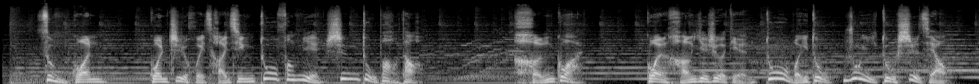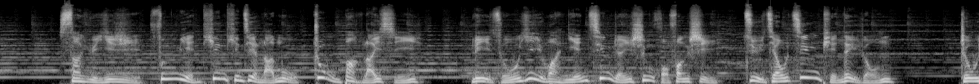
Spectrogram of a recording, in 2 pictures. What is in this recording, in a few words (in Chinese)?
男 栏目片花 配乐; 纵观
